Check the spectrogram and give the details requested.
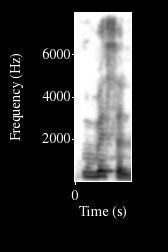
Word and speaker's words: whistle: WHISTLE, विसल, यानी ISTL, विसल।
